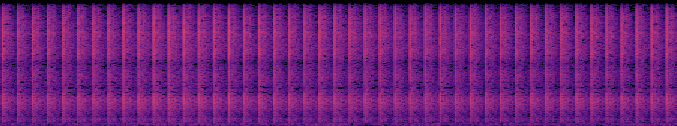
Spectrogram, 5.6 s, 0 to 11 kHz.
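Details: Extracorporeal focused shockwave (Gymna Shockmaster 300, 15mm focused head, 3 bar, 2000 shocks at 8 Hz, ultrasound gel) to plantar fascia origin at heel for proximal plantar fasciitis/heel spur: rapid, very regular sharp clicking pulses; shockwave device firing.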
